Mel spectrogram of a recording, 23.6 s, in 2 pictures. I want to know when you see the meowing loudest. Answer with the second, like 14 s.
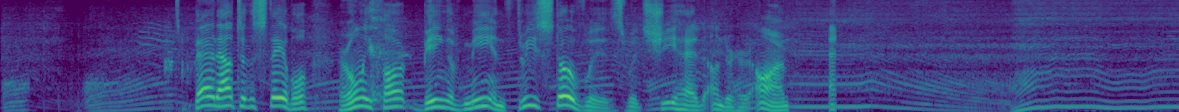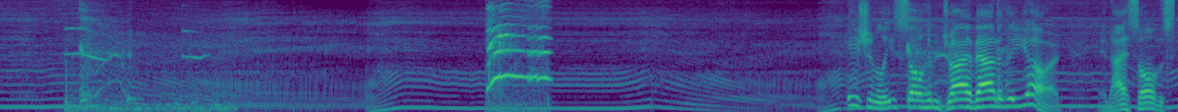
17 s.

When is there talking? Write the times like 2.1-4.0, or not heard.
1.9-8.3, 20.2-23.5.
